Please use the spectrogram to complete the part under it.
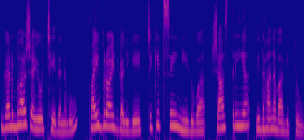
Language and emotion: Kannada, neutral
